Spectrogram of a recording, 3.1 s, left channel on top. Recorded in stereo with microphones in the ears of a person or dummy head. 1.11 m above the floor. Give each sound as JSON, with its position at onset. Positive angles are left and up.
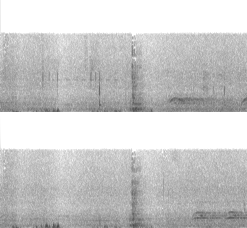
{"t": 1.6, "sound": "a door slam", "side_deg": -40, "distance_m": 6.5}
